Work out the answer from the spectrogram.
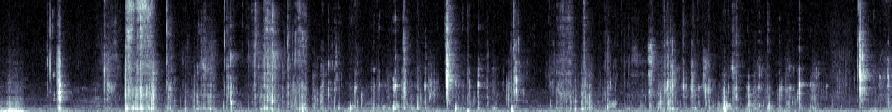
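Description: A man chewing and biting mouthfuls of mixed seafood in Cajun sauce close to the microphone, with irregular sharp clicks throughout.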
